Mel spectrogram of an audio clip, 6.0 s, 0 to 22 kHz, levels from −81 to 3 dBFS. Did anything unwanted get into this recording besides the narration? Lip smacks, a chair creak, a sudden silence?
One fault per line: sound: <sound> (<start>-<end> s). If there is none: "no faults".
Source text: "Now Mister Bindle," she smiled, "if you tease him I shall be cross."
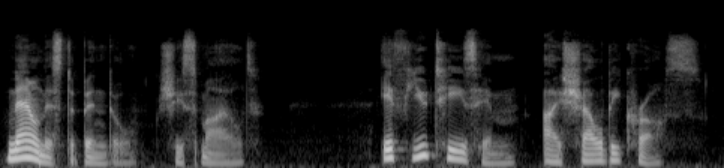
no faults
